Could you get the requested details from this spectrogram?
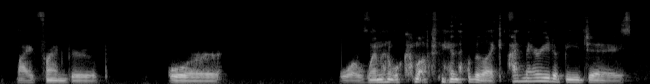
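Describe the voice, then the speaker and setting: With a Midwestern accent, a man talks fairly quickly in a very deep, dark, mellow voice, using ordinary pitch variation, in a dry, close sound with no echo. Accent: Midwest. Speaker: actor. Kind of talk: casual interview.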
